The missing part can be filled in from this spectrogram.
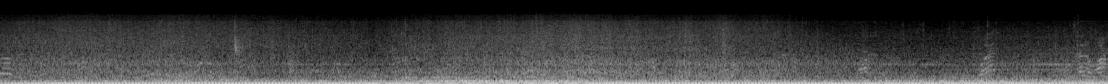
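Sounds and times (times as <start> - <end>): boat engines droning: 0.0 - 11.0
water rushing along hull: 0.0 - 11.0.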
